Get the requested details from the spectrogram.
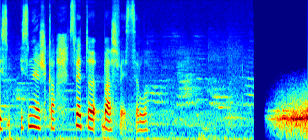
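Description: A young girl speaks close to a microphone.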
